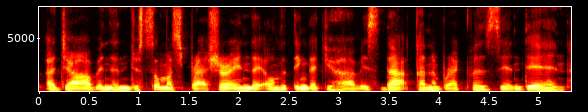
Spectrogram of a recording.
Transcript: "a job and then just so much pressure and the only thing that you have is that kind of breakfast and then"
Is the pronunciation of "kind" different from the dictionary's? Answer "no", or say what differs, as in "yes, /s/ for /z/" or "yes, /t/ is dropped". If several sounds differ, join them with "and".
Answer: no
